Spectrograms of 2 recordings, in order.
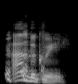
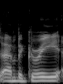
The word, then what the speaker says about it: ambergris: It's ambergris, ambergris, ambergris. Ambergris. Because I kind of learnt French at school, I tend to see words like that and pronounce them in the French way, gris, but I suppose... – In the French style. – It would be ambergris.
